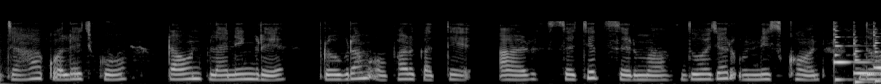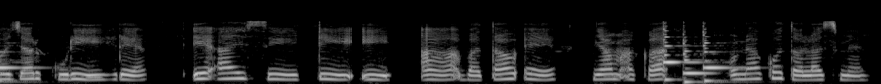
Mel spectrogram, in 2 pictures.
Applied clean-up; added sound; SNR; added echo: classical method spectral subtraction.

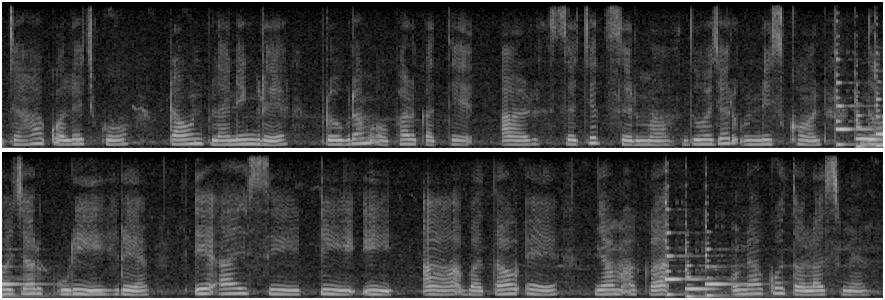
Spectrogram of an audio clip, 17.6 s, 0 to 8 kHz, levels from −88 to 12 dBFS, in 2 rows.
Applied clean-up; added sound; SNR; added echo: none; Alarm; -4 dB; none.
